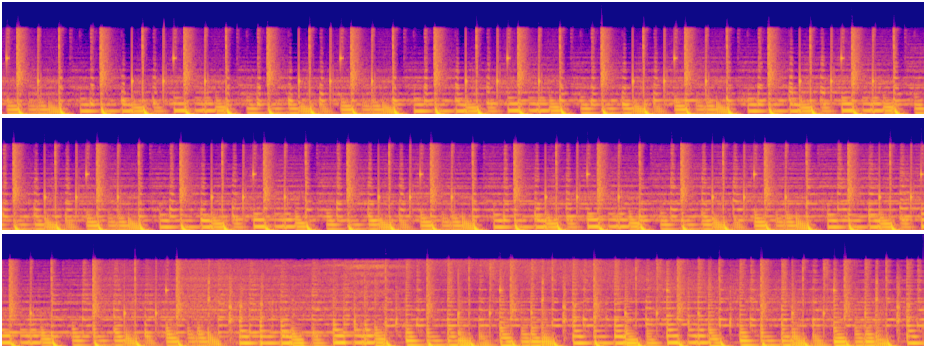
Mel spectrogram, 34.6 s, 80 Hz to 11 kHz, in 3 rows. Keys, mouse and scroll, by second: 0.5 click, 2.3 scroll down 2, 3.5 scroll up 1, 3.9 click, 4.6 scroll up 2, 5.3 click, 5.5 click, 6.2 click, 7.2-8.6 scroll down 2, 10.5 click, 11.0 click, 11.6 double click, 13.0-13.7 scroll down 1, 16.6-17.6 scroll up 1, 17.9 click, 18.7 middle click, 22.4-23.2 scroll up 2, 24.3 click, 25.6 click, 25.9 middle click, 27.7 click, 31.8-32.9 scroll down 2, 33.4 scroll up 2, 34.3 middle click.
